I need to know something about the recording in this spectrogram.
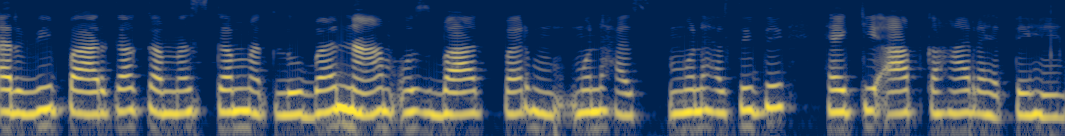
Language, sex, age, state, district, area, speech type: Urdu, female, 60+, Uttar Pradesh, Lucknow, urban, read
